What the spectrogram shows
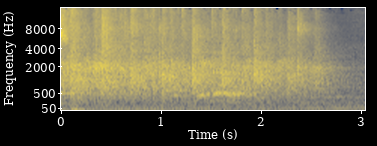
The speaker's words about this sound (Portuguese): Dê um aplauso para Jesus. Glória a Deus.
